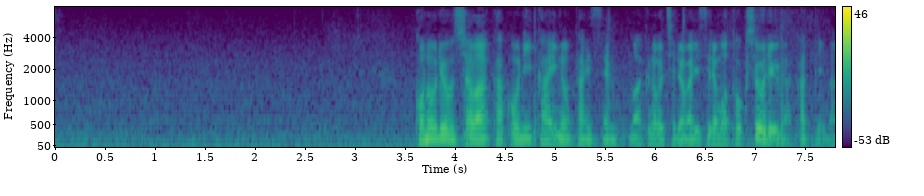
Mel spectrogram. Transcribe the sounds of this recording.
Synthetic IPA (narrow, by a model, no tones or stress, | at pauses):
ko̞no̞ɾʲo̞ːɕɕaβakako̞ɲ̟ikaino̞t̪aisẽ̞mmakɯ̟no̞ɯ̟t͡ɕid̪e̞βaizɨɾe̞mo̞t̪o̞kɯ̟̥ɕo̞ːɾʲɨːɡa̰kat̪ːe̞̰ḭmʔa̰s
